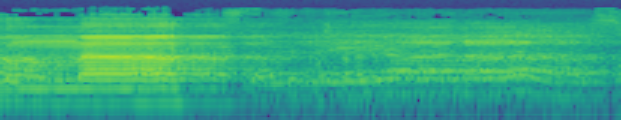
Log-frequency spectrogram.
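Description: A man's amplified voice chanting the durood (salutation on the Prophet), holding a long ornamented note with a wavering vibrato that breaks off about a second in. Quieter wavering singing carries on after it.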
